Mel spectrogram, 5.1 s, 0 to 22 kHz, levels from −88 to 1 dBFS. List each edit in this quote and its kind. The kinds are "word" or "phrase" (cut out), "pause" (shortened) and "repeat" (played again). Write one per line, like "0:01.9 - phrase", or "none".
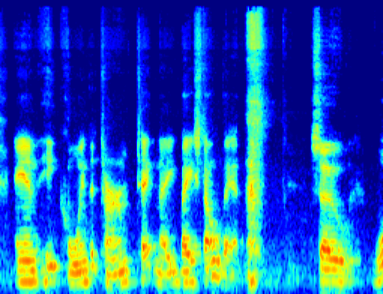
none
